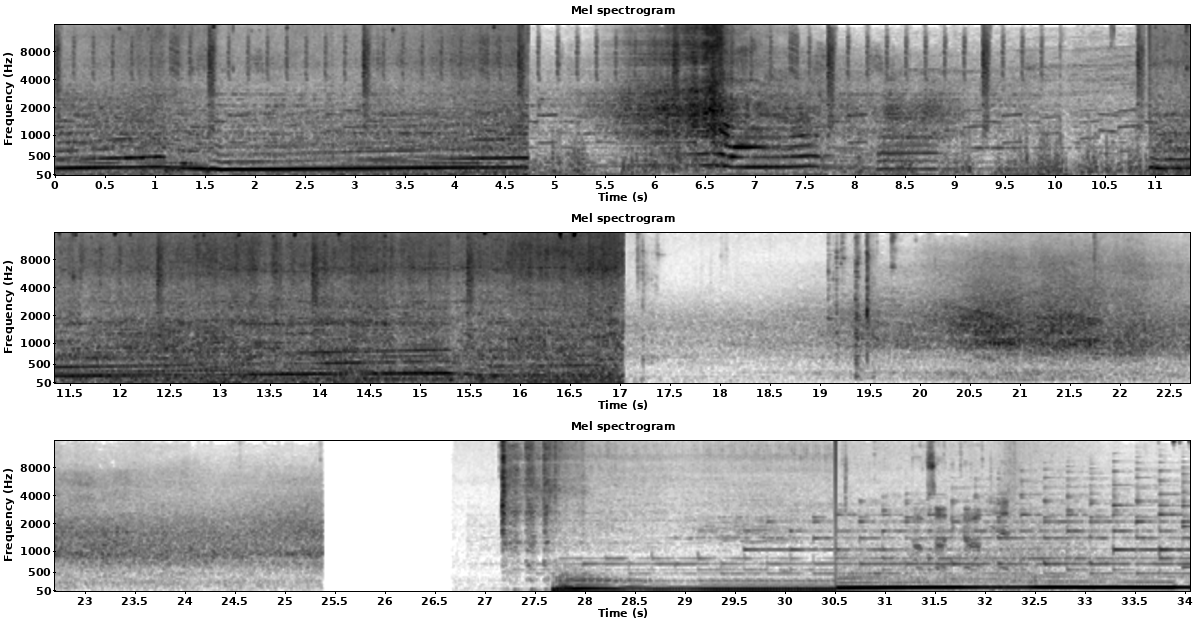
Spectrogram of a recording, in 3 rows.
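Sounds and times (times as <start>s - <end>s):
sports car engine accelerating: 0.0s - 4.8s, 5.5s - 9.1s, 10.9s - 17.0s, 27.6s - 34.0s.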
